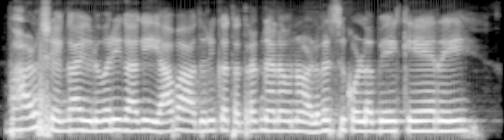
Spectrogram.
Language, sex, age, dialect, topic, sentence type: Kannada, female, 31-35, Dharwad Kannada, agriculture, question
